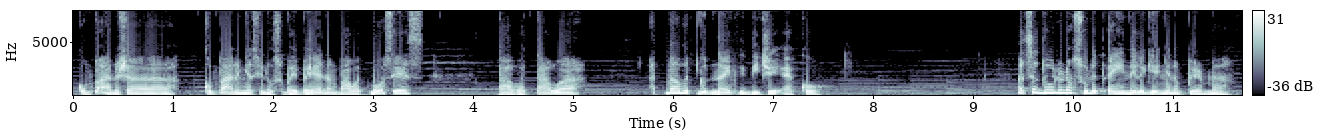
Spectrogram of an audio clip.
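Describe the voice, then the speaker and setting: A Filipino man narrating a scripted romance story in a sentimental, expressive way over music. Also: lowish voice, moderate pace, long pauses. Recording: music under the voice. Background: background music.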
